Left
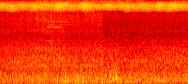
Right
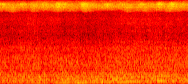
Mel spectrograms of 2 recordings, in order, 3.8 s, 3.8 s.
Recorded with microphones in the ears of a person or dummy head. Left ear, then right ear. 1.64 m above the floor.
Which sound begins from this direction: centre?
An insect, at 0.0 s.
